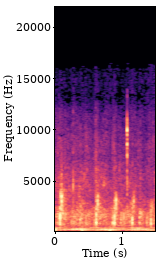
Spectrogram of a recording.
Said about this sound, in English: Can we give him another hand clap of praise? Praise the Lord.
